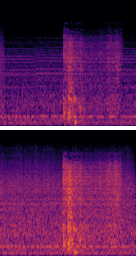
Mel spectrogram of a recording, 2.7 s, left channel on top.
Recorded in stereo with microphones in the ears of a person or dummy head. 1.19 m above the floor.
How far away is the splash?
About 1.5 m.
